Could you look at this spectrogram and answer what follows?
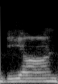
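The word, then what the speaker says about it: Björn: That's how you pronounce it, and Bjorn, B-J-O-N. Bjorn, that's how it is pronounced.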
